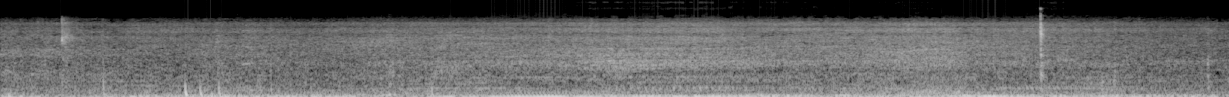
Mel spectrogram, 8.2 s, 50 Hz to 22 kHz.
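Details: Yamaha YZF-R6 after engine repair and timing (cam chain) setup: deep, steady engine rumble rising and falling slightly with the throttle, with no ticking or rattle; normal, healthy running.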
